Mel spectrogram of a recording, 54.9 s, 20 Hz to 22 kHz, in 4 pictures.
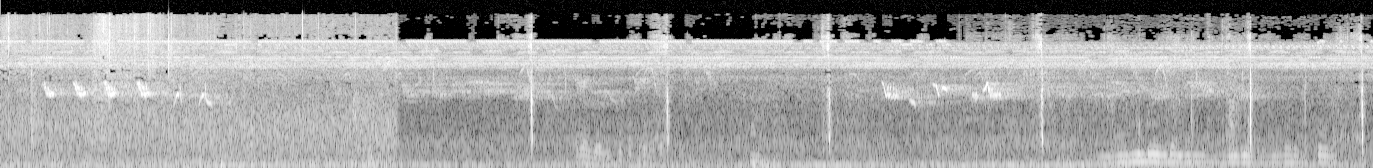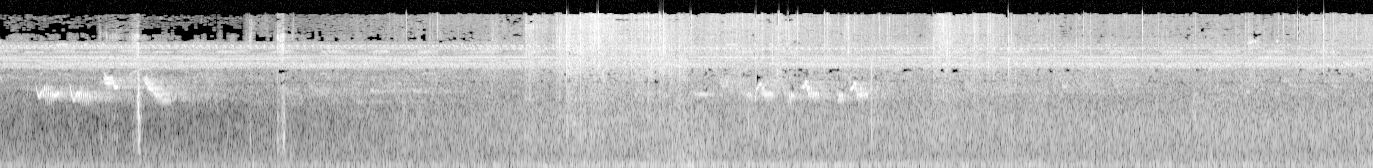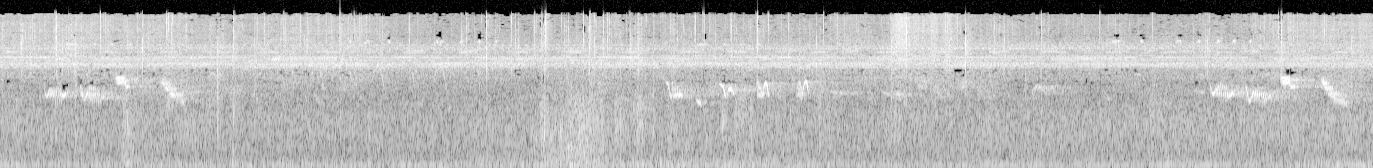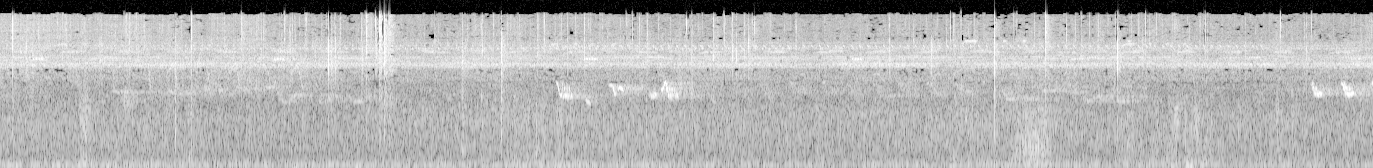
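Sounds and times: insects chorus: 0.0 - 54.9
wood fire crackling: 0.0 - 54.9
bird chirping: 8.2 - 15.9.

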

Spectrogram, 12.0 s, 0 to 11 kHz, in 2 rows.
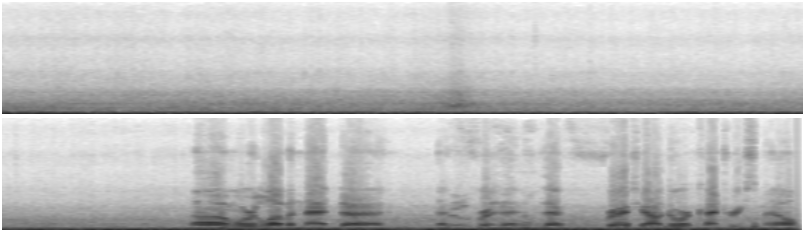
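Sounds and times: road and wind noise inside car: 0.0 - 12.0.

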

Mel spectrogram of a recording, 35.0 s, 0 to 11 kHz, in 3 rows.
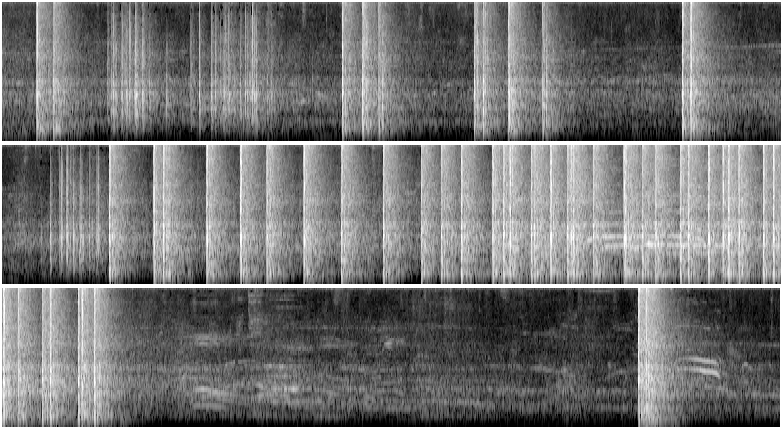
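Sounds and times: firework crackling: 0.0 - 9.1, 10.0 - 11.1, 11.7 - 25.8, 32.9 - 34.2
fireworks exploding: 0.2 - 8.8, 10.2 - 11.1, 11.9 - 25.8, 32.9 - 34.1.

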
